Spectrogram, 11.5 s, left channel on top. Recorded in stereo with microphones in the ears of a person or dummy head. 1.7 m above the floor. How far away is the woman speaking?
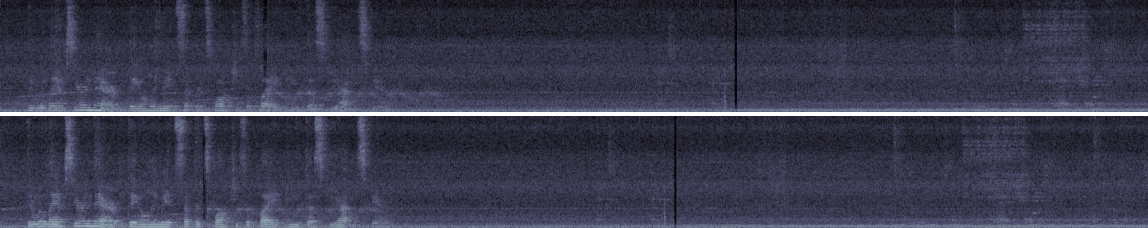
About 0.6 m.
